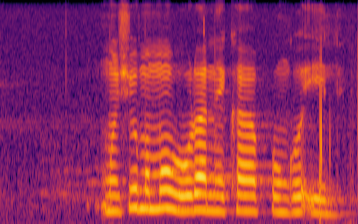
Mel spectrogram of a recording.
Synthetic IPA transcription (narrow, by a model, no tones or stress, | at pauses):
muʃumɛmuɦuɺwanɛkʰaɸuŋɡɔʔiːli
